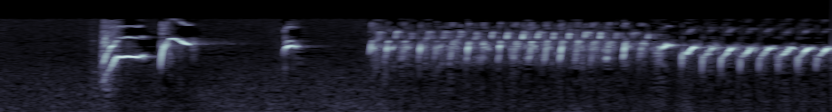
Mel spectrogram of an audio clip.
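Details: Timbrado canary song meant to improve other canaries' singing: a few sharp separate chirps, then a long rapid rolling trill that slows into distinct repeated notes.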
